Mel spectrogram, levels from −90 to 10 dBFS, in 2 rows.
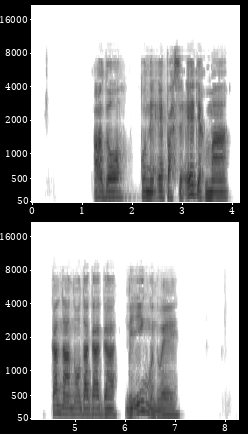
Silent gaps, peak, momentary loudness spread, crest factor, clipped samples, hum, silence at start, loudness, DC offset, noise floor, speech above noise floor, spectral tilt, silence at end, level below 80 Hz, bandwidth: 4.11-4.35 s, 4.43-4.51 s; 0 dBFS; 9 LU; 16 dB; under 0.1%; none; 1.25 s; -15 LUFS; under 0.1%; under -90 dBFS; over 75 dB; -5 dB/octave; 1.2 s; -52 dBFS; 9.2 kHz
